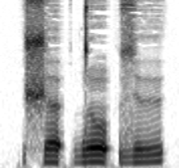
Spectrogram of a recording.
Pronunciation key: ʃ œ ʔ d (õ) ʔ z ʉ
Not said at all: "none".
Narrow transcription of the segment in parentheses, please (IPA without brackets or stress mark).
õ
